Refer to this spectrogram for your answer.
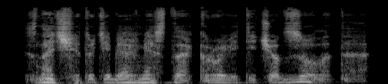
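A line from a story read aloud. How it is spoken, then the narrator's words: Hissed. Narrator (Russian): прошипел Визель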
